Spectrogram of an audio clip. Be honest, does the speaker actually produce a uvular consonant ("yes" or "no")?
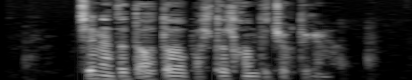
yes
